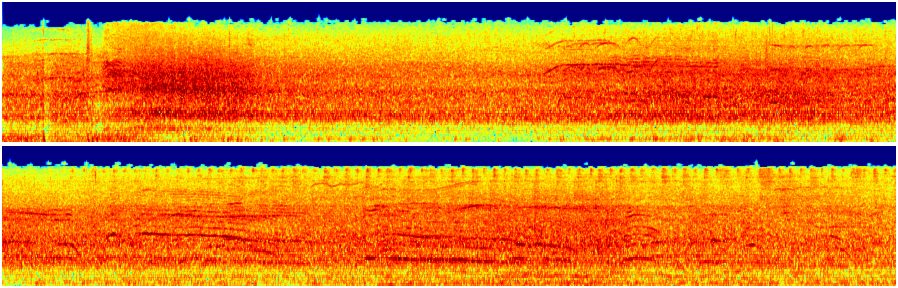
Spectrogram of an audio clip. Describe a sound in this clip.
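A stadium crowd erupts in a loud roaring cheer.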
